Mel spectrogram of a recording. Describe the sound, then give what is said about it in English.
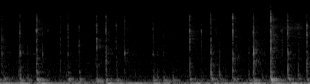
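Someone types a name on a computer keyboard at a Mac login prompt, producing many quick, irregular clacking keystrokes in a continuous run, alone without talk. “Just going to type in my name.”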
